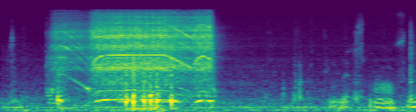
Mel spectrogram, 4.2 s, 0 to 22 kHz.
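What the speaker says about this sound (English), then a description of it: "Go ahead and run a couple of the screws in to just where it doesn't move anymore." A power drill drives screws into a homemade 3-string panjo, whirring loudly in one sustained burst of about a second and a half, followed by quieter handling sounds and a voice.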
